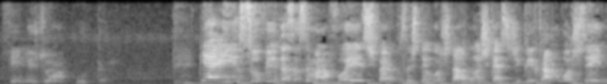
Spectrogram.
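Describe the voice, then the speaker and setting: Bright-voiced young woman telling a comic story. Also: high-pitched. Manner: animated, dramatic, swings into put-on voices and sung bits. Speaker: vlogger. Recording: echoey room with faint music.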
